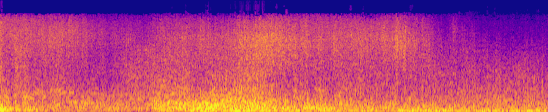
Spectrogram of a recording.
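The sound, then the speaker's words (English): A deep, continuous roar of Saturn V rocket engines at launch as the rocket races toward the moon, a dense wall of crackling, rumbling noise that swells slightly after a few seconds and stays loud and sustained throughout. “And there you hear the engines of the Saturn V rocket in all its glory and splendor racing towards the moon.”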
